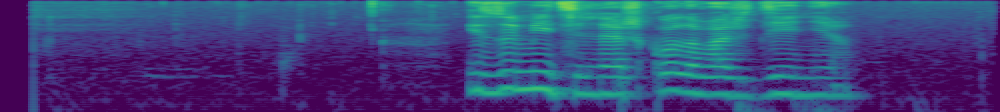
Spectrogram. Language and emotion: Russian, positive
